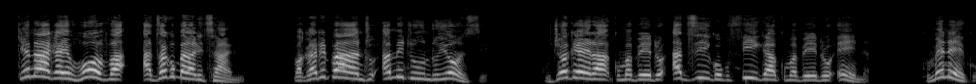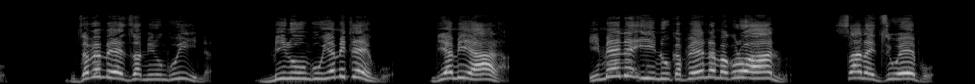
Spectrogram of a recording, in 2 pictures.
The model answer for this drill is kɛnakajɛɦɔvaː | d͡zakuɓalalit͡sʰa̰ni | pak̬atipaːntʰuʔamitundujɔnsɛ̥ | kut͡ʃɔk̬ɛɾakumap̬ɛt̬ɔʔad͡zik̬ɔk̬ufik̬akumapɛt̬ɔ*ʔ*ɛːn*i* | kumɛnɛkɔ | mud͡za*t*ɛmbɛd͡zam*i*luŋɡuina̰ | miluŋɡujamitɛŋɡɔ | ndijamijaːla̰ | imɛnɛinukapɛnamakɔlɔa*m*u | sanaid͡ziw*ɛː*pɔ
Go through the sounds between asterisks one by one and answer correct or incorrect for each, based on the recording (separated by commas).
correct, incorrect, incorrect, correct, incorrect, correct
